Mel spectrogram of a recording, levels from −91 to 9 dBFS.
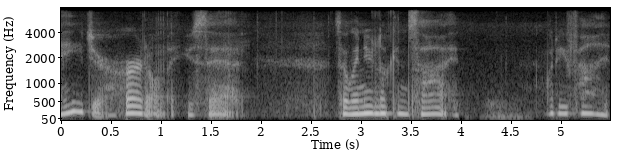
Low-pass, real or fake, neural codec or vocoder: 7.2 kHz; real; none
